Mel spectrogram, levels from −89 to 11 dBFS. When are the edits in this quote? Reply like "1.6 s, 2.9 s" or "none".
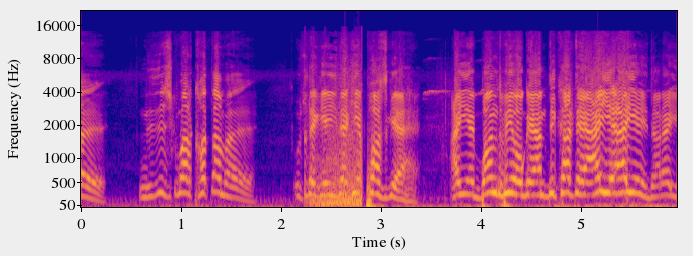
2.3 s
